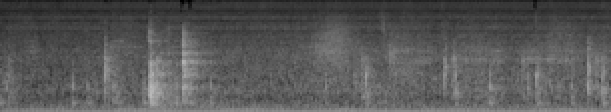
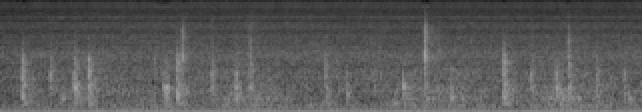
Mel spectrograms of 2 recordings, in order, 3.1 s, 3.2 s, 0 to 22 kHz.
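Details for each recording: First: 1986 Mustang GT, replacement low-mileage (75k original miles) World Class T5 transmission rocked by hand: soft scattered clunks of normal gear lash, without the sharp click of the old T5's suspected chipped gear tooth. Normal backlash. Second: 1986 Mustang GT T5 transmission on a bench, turned back and forth by hand in first gear: irregular light clicks at one spot, the same sound heard in reverse on jack stands. A chipped gear tooth is suspected, not confirmed.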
